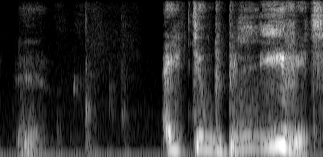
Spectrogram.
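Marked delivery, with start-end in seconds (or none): 1.6-3.2 very high, very slow, stretched-out put-on voice. Answering a request for an impression: Victor Meldrew impression. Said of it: "your finest Victor Meldrew impression?".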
